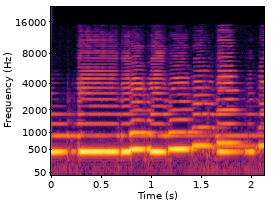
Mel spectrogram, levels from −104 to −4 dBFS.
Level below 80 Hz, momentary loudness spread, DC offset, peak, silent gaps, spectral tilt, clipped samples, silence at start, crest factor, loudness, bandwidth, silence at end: -64 dBFS; 8 LU; under 0.1%; -8 dBFS; none; -1.5 dB/octave; under 0.1%; 0 s; 10 dB; -18 LUFS; 11.5 kHz; 0 s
